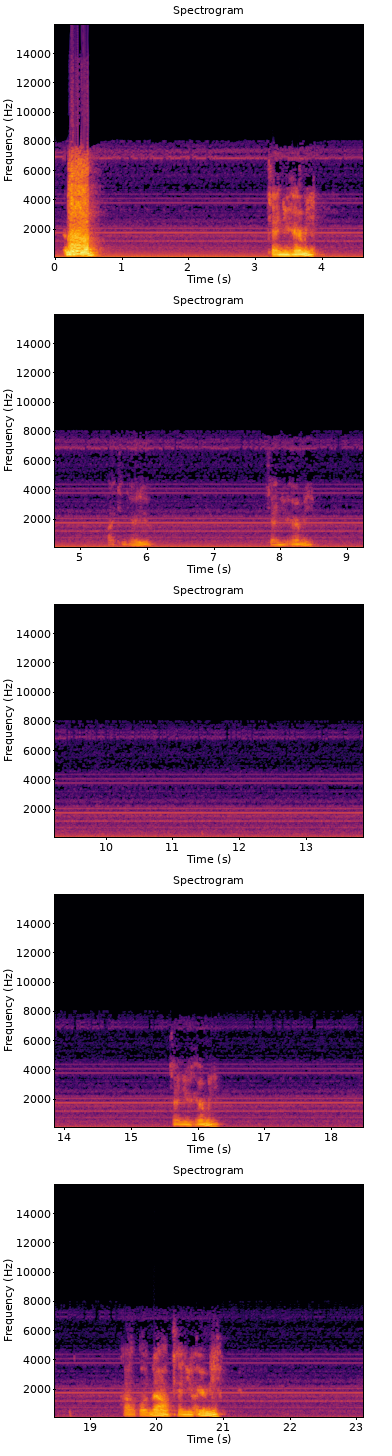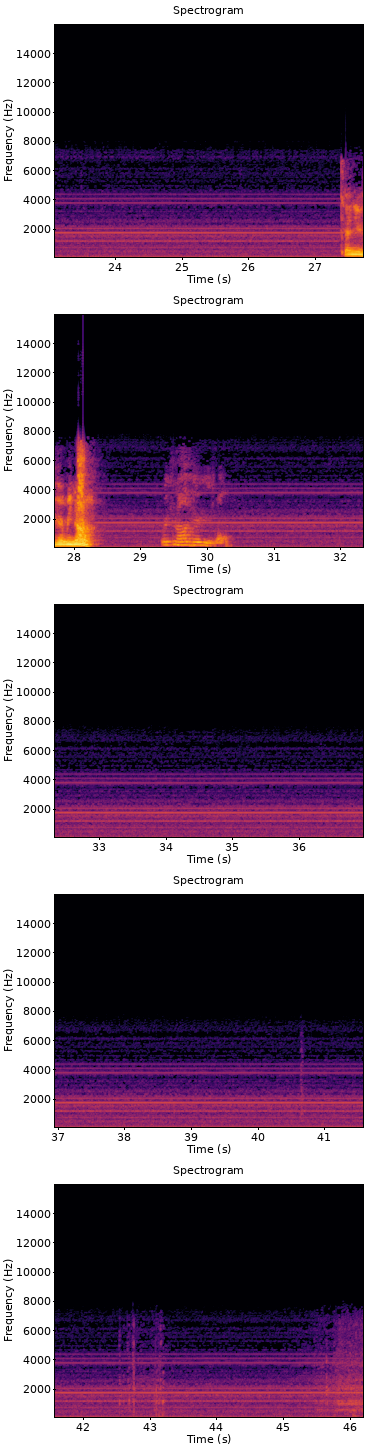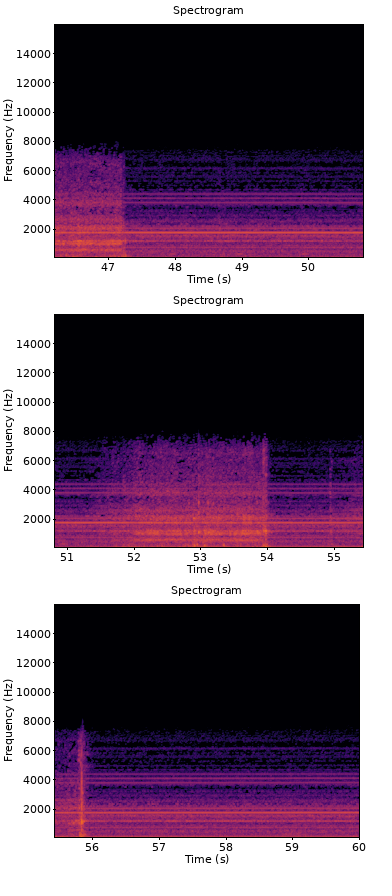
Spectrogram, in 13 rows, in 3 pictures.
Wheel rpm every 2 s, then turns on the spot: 0, 0, 0, 0, 0, 0, 0, 0, 0, 0, 0, 0, 0, 0, 0, 0, 0, 0, 0, 0, 0, 0, 0, 10, 0, 0, 10, 10, 0, 0.
46-48 52-54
